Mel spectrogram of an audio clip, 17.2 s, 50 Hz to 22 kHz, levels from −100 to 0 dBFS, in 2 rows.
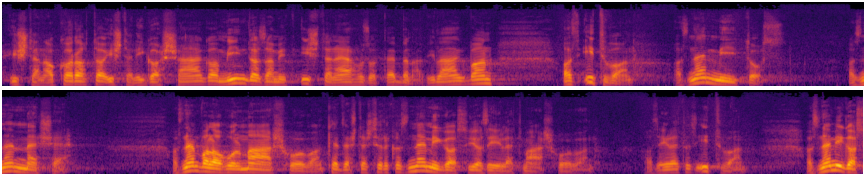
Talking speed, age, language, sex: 150 wpm, 50-69, Hungarian, male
